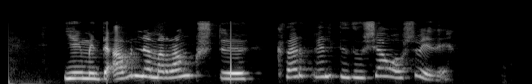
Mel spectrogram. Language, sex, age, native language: Icelandic, male, 40-49, Icelandic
